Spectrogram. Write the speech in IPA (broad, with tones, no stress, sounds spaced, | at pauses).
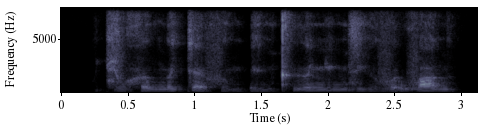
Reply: t͡ɕ o̤˨˩ h ə˧ w ŋ ə˨˦ j k ɛ˧˩ f ə̤˨˩ m ʔ e̤˨˩ ŋ t̪ʰ ɨ˧ ə̯ ɲ i˧ ŋ z i̤˨˩ ə̯ v ə̰˧˥ w v a˧ n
